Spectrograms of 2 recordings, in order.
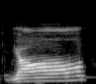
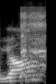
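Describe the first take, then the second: First: The word is stretched out in a drawl. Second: The word is said short without drawl. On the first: "they stretch their words out more" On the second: "instead of"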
